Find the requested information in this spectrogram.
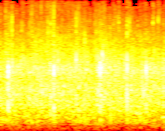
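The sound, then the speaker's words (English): Steady applause from an audience for Jonah after the Bible story of Jonah is told, a dense wash of many hands clapping at an even level with a few sharper claps standing out, no voices over it. “You can applaud for Jonah if you like.”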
